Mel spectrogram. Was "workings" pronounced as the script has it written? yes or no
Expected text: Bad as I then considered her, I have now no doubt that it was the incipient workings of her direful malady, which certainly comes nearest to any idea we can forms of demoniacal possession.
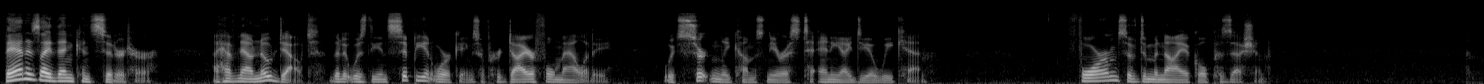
yes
